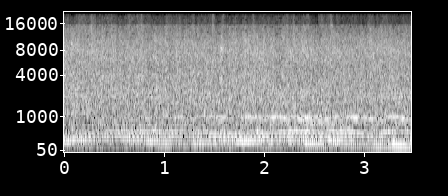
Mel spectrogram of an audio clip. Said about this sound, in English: you kind of like just zone out to the sound of the rain falling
